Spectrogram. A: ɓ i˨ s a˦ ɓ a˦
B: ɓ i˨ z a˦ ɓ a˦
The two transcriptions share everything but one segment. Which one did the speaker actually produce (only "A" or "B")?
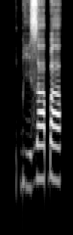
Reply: B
